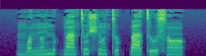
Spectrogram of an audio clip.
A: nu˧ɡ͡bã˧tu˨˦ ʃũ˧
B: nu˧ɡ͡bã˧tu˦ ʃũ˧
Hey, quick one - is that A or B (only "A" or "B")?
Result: B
